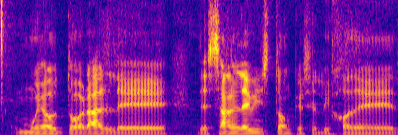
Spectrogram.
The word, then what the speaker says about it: Levinson: Es Levinson, lo digo ya bien, y a partir de ahora lo diré mal en todas las demás.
